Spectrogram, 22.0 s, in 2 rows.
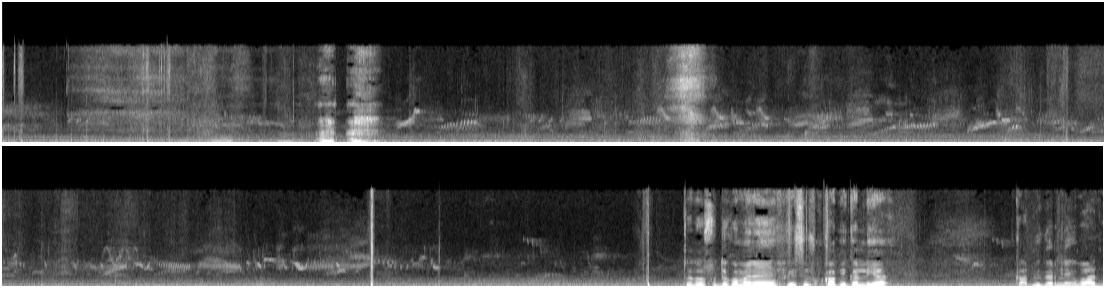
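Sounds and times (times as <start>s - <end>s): faint bird chirps: 1.4s - 17.2s
sharp click: 14.6s - 15.5s.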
